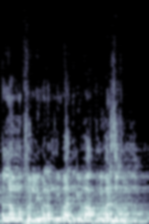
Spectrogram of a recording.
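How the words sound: It is said flippantly, like a joke. The person is not taking the prayer seriously. The speaker calls it wrong. "ऐसे नहीं ... ये तो मजाक कर रहे हैं आप।"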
